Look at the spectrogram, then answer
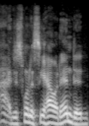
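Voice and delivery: ordinary delivery

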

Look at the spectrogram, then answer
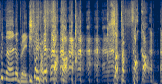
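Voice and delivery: very loud, very high, furious, shrill, drawn-out yell. Retelling shouting at a heckler at a gig: retelling an angry shout. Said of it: "And I lost my cool a bit".

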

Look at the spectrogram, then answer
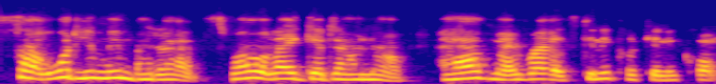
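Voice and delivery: fake American accent, demanding tone. Retelling talking back to an old man in an Uber, in a put-on American accent. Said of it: "I was putting an American accent".

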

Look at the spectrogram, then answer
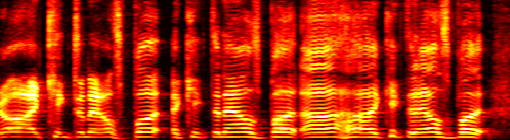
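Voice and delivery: gushing, very high-pitched, eager, enthusiastic voice. Imitating a man's distinctive speaking pattern: imitating an enthusiastic higher-pitched man. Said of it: "really enthusiastic and slightly more higher pitched than most guys".

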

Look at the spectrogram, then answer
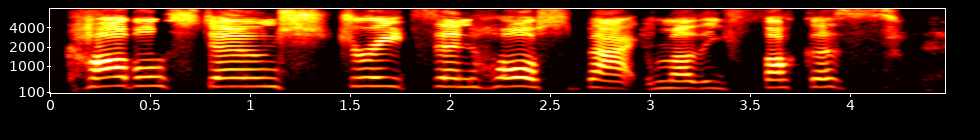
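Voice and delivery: convincing put-on British accent, slow and high. Joking about going back to horseback days: good british accent. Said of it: "a whole, like, good British accent to, like, almost a really horrible German accent".

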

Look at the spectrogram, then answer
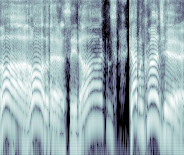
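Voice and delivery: "oh" drawn out, pitched high and loud. Showing how the voice was exaggerated for the cartoon: exaggerated Captain Crunch voice. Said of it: "exaggerated that voice even broader for the".

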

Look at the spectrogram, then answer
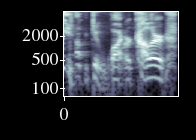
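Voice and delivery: offhand, knee-jerk dismissive tone. Retelling a reply to a friend's phone invitation: imitating a dismissive reply. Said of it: "really dismissively".

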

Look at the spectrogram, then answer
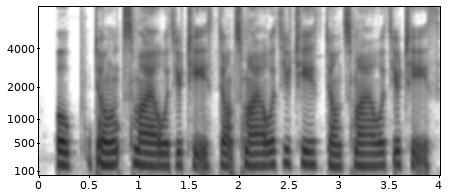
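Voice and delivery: mock whispering. Retelling what a dancer said to his partner on stage: imitating someone whispering. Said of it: "he whispers to her".

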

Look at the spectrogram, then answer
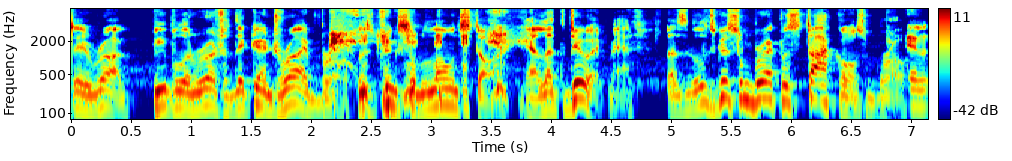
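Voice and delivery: put-on Russian accent. Showing Max how the speaker's Russian friend talks, in a Russian accent. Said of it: "my Russian friend, he talks like this".

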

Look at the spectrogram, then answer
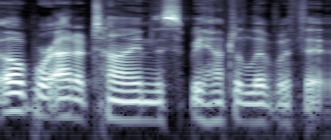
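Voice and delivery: ordinary talk

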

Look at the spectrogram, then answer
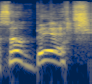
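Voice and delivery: put-on mocking voice. Retelling a scene where the accountant mocks Frank: imitating a mocking put-on voice. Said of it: "he starts mocking Frank".

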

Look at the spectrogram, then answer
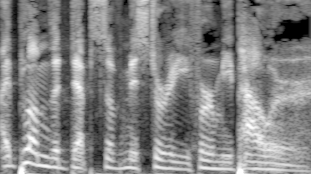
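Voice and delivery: silly sailor character voice. Improvising a comedy bit as a sailor, in a funny sailor voice. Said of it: "Now we just do funny voices".

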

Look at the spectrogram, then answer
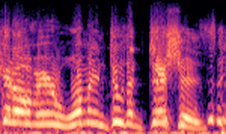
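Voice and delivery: put-on very loud, high-pitched drunken holler. Retelling a drunk father yelling at the mom: retelling drunken yelling. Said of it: "It's just it's yelling such".

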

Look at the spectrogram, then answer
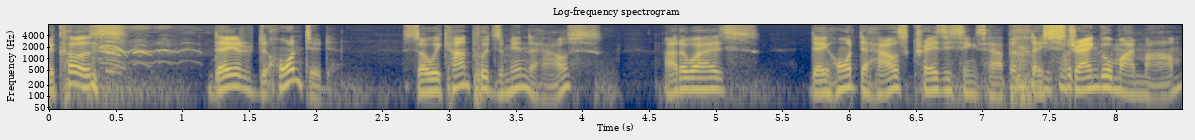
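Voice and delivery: put-on Dutch accent. Quoting a man's reply to a question, the speaker switches to a Dutch accent. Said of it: "Here's my Dutch accent".

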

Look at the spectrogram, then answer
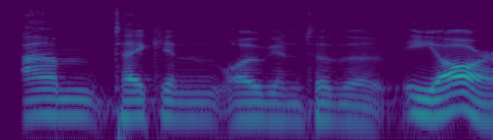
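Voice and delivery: plain

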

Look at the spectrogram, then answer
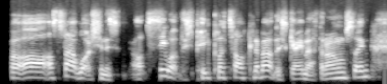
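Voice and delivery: ordinary delivery

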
